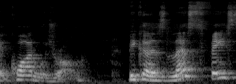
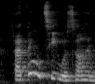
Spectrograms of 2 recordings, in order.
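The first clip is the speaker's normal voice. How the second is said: usual speaking voice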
